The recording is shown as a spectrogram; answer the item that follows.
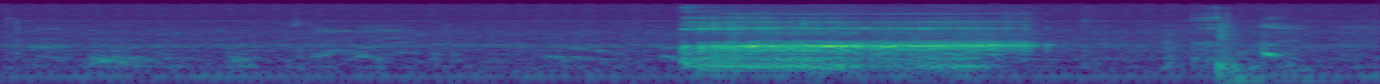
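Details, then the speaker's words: Deliberate loud burp, the first in a series of attempts: one long, rumbling belch lasting nearly two seconds against a quiet room. "Okay, okay, okay. You're going to hear the loudest fart ever. I mean the burp ever."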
